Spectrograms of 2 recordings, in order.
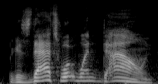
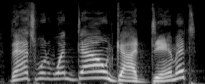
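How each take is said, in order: First: Said in the usual way. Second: Higher, louder, drawn-out exasperation; slow it right down and push it out, exasperated; exasperated outburst. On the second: Real, not acted. Podcaster owning up to his embarrassment, exasperated. Exasperated repeat of the same admission.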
